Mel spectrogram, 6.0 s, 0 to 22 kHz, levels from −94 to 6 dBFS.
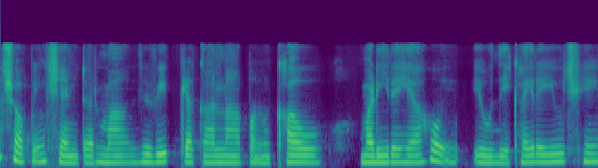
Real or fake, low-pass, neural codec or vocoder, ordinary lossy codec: fake; 7.2 kHz; codec, 16 kHz, 2 kbps, X-Codec, HuBERT features, trained on balanced general audio; none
